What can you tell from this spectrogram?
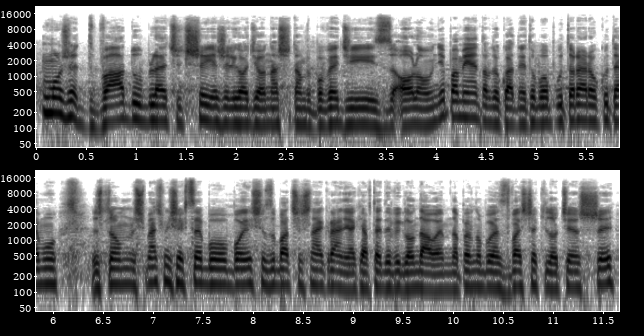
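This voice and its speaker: A young man, a rapper and songwriter, answering red-carpet questions in a relaxed, rambling way with many filler sounds, into a handheld reporter mic at a cinema premiere. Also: medium pitch. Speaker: rapper and songwriter, interview guest. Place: indoor cinema premiere event, crowded lobby. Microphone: handheld reporter mic held near him.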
